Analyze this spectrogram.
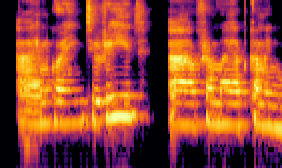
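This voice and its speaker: With a non-native accent, a woman at a medium pitch speaks at a fairly slow pace with fairly even intonation. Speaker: author. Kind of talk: casual talk to camera.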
